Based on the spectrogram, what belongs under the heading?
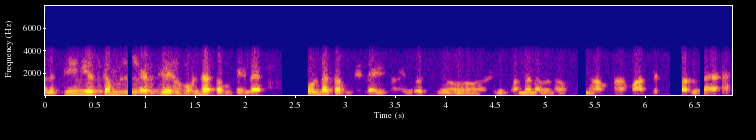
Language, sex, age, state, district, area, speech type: Tamil, male, 60+, Tamil Nadu, Krishnagiri, rural, conversation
